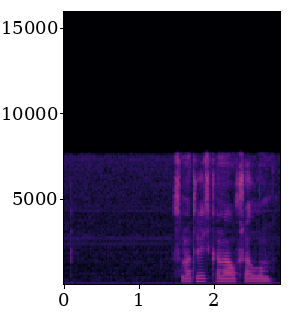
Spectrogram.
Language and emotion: Russian, neutral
